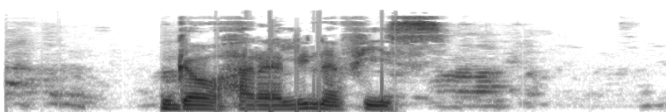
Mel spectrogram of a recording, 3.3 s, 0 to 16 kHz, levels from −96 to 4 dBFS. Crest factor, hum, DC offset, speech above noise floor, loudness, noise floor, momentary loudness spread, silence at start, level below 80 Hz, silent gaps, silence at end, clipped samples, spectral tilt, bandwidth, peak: 18 dB; none; under 0.1%; 48 dB; -16 LUFS; -65 dBFS; 17 LU; 0.05 s; -50 dBFS; none; 0.8 s; under 0.1%; -3.5 dB/octave; 10.5 kHz; 0 dBFS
